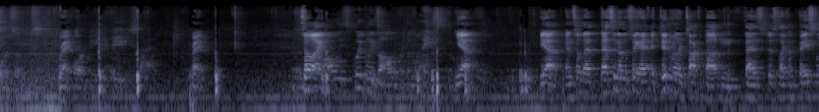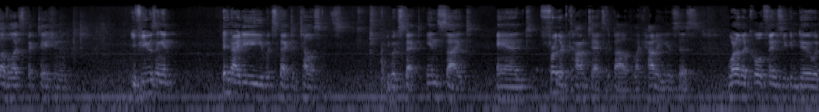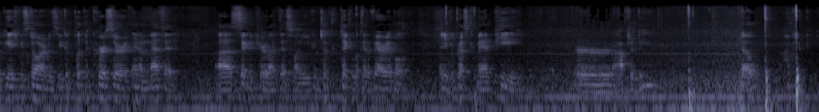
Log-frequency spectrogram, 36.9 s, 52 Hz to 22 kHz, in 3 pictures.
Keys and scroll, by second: 31.6 super+p, 34.8 alt+p, 35.9 BackSpace, 36.4 ctrl+p.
